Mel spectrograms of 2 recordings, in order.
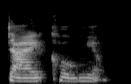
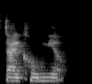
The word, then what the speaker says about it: Dai Ko Myo: The Master Symbol is called Dai Ko Myo, and it's pronounced Dai Ko Myo. Really fast, Dai Ko Myo. Okay. When I was taking my Reiki Master Teacher training, I had a classmate who spent a number of years living in Japan, and she was fluent in Japanese. And so I asked her, how is this actually pronounced? And she said, it's Dai Ko Myo.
